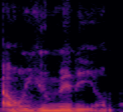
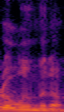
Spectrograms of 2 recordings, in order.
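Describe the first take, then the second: First: The word is said the British way. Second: The word is said the American way. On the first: "Some of you will be punching your desks in anger that I'm not saying aluminium. The British Empire is over" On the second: "The word aluminum has two official pronunciations"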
